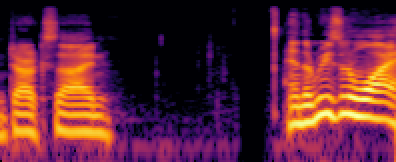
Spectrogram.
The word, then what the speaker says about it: Darkseid: at the time that dark siege came out or dark seed or dark side how do you say his name dark side and the reason why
